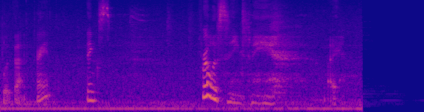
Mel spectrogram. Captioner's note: deep sigh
